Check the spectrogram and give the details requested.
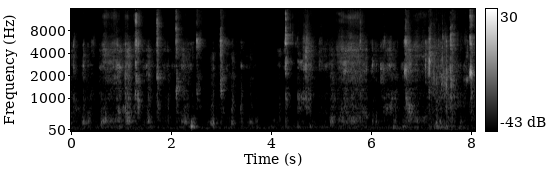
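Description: Close-up mouth sounds of someone chewing fried breaded food: irregular wet smacking and light crunching.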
